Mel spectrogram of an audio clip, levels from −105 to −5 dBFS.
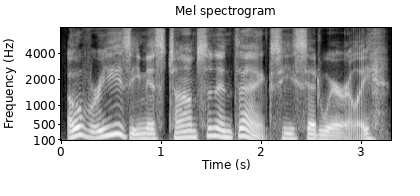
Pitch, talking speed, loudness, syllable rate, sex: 150 Hz, 165 wpm, -16 LUFS, 4.7 syllables/s, female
